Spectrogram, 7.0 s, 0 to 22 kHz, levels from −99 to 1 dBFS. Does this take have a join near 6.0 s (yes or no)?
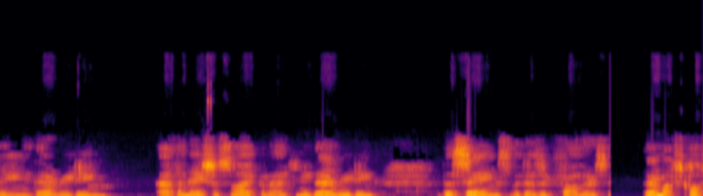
yes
